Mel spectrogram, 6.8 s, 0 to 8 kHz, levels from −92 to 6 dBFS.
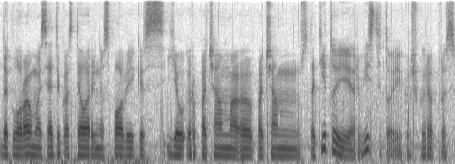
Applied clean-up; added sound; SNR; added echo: none; Rain; 17 dB; none.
